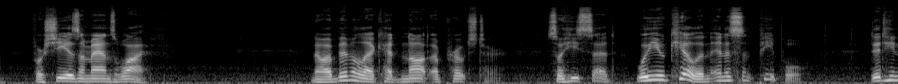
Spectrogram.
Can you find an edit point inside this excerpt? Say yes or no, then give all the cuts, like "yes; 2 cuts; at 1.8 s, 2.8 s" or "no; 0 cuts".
yes; 1 cut; at 6.2 s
